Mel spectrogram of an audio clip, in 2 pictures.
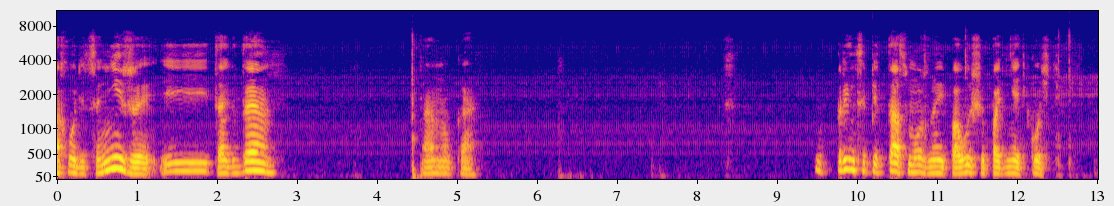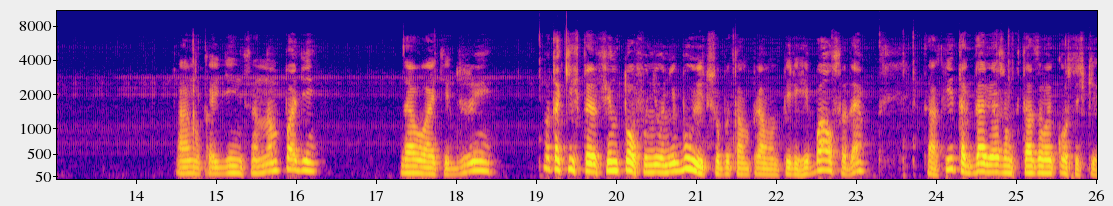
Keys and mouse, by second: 4.5 KP_3, 11.0 middle click, 12.5 click, 14.8 KP_1, 17.8 click, 18.0-19.1 drag, 21.6-23.0 middle drag, 23.7 click, 24.9 shift+click.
